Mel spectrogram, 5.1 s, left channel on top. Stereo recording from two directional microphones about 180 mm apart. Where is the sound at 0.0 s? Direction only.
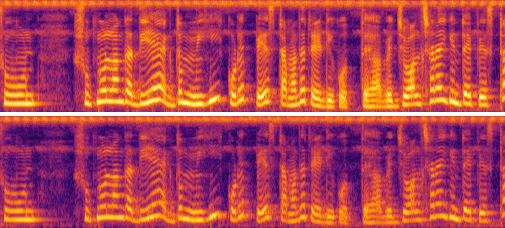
30° left (ahead or behind).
